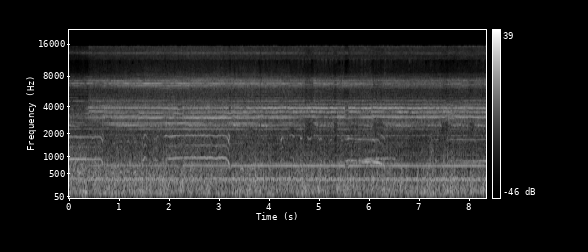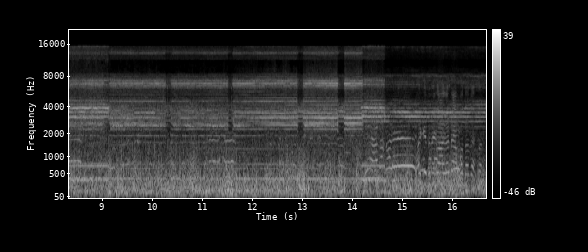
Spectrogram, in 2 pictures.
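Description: Motorcycle engines hum steadily close by.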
